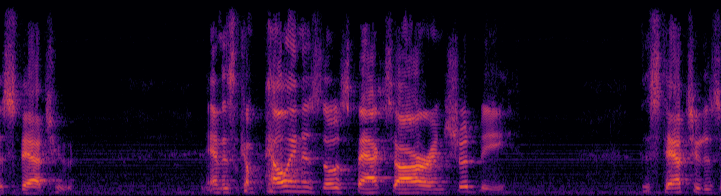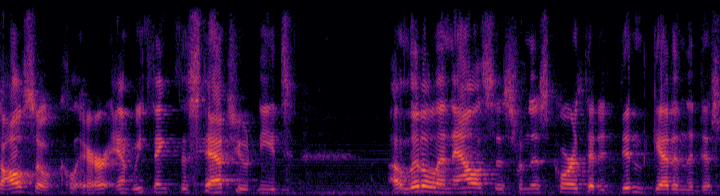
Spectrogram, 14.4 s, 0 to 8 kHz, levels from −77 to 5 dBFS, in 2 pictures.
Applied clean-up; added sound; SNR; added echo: none; none; none; none.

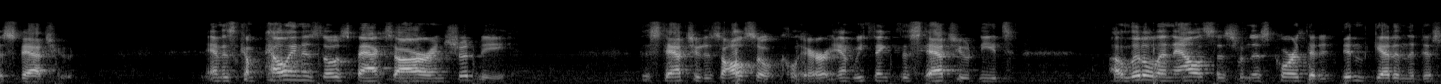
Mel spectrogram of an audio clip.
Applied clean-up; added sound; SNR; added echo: neural separator model SepFormer DNS4.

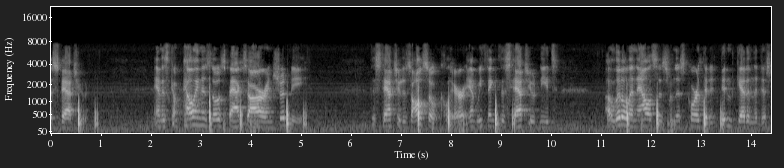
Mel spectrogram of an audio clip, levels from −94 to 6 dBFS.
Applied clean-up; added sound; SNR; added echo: none; Walk, footsteps; 2 dB; none.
